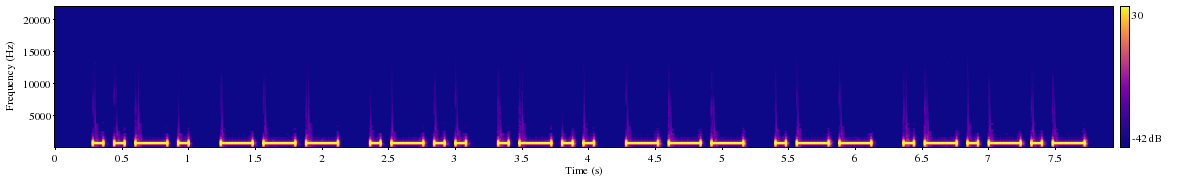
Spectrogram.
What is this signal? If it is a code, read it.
Morse code, heard as a keyed tone, about 15 wpm, 700 Hz. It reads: FOLLOW.
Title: Sentences from Top 1000 Words - Review Part 3 - 15wpm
